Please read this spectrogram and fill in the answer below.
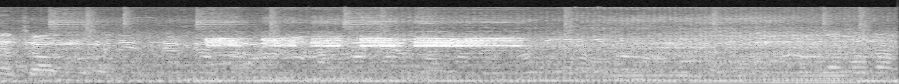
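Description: People talking over a steady low motor drone, with a high pulsing beeping that lasts about a second and a half, starting about a second in.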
